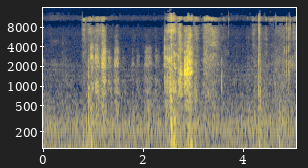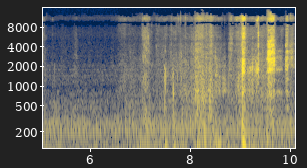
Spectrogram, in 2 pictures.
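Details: ['Dog panting indoors, soft breathy huffs in uneven bursts with quiet gaps between, a few louder rasping breaths near the start and end, over faint background hiss.']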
